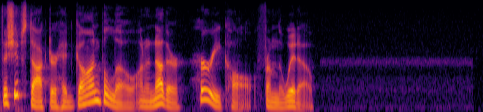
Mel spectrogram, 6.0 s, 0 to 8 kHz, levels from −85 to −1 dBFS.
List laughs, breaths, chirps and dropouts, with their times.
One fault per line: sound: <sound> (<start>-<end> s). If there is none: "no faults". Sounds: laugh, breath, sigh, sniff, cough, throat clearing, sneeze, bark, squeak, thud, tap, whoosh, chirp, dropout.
no faults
